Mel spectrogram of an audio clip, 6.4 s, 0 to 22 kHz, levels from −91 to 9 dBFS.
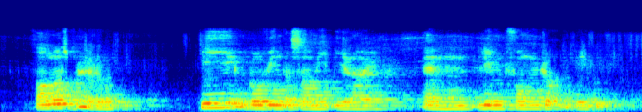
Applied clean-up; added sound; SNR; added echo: neural separator model SepFormer DNS4.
